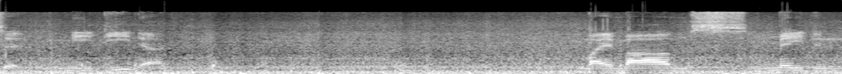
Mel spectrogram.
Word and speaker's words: Medina: many of you Americans like to call it midina back home they pronounce it Medina my mom's maiden name was uh t t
